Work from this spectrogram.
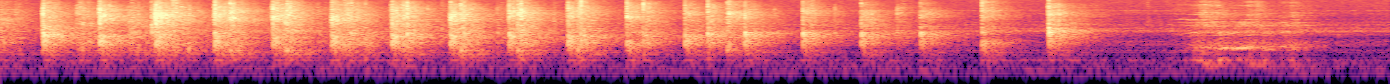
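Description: An audience at a judicial-justice citizens' rally claps after an encouragement speech, a steady run of about twenty loud, evenly spaced rhythmic claps that stops abruptly, followed by faint murmuring.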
